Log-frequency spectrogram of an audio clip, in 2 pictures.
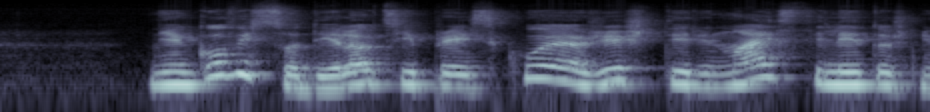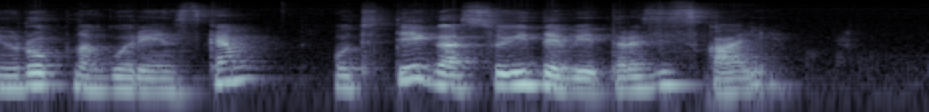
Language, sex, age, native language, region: Slovenian, female, 18-29, Slovenian, Drava region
